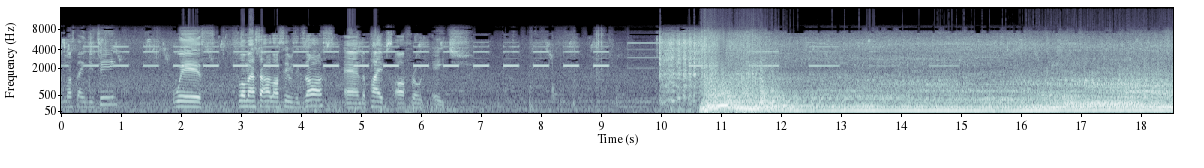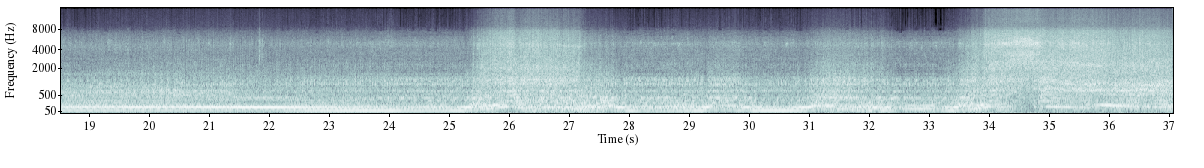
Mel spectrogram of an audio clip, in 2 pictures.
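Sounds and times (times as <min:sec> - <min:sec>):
warning chime beeping: 0:00.0 - 0:13.1, 0:14.4 - 0:15.2
engine revving: 0:10.0 - 0:37.0
car engine idling loudly: 0:10.1 - 0:25.8.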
